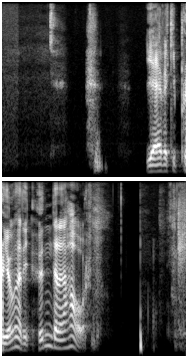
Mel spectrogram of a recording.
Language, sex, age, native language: Icelandic, male, 40-49, French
